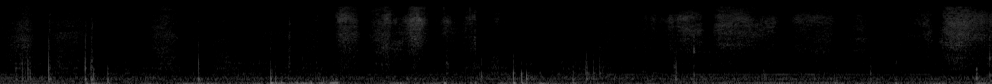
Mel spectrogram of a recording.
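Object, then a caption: Cloth- or paper-covered hardcover book. A medium-sized black hardcover novel with paper pages and a cloth- or paper-covered board cover is held up in both hands while fingertips rub across the cover. The result is a quiet, continuous scratchy rubbing with bright, hissy strokes that swell and fade, over a soft low rumble.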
